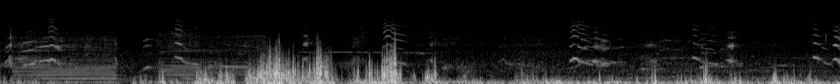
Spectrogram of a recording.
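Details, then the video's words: Black Trumpeter Swans, a pair including a male, call to nearby New Guinea Singing Dogs with deep, nasal, trumpeting honks, loud and irregular, mixed with higher yelping notes possibly from the dogs. "Black Trumpeter Swans Talking To The New Guinea Singing Dogs"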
